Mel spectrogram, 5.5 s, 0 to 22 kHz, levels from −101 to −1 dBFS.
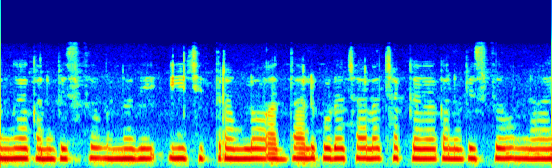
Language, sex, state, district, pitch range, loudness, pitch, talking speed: Telugu, female, Andhra Pradesh, Sri Satya Sai, 230-240 Hz, -12 LUFS, 235 Hz, 120 wpm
